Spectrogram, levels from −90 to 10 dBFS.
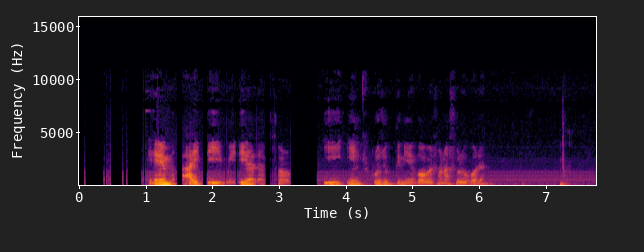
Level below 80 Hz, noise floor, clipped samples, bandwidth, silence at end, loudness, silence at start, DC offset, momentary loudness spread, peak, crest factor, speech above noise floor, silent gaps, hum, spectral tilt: -52 dBFS; -49 dBFS; under 0.1%; 7 kHz; 0.4 s; -21 LUFS; 1.05 s; under 0.1%; 22 LU; 0 dBFS; 22 dB; 28 dB; 3.43-3.52 s; none; -8.5 dB/octave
